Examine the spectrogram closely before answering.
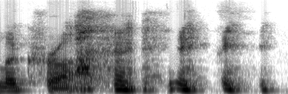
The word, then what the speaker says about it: LaCroix: Yeah, and it is lemon LaCroix. I think that's pronounced La Croix.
